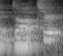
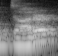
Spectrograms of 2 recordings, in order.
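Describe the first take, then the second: First: "daughter" with a clear T in the middle. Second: "daughter" with the T softened to a tapped R, like "dorer"; daughter with flap. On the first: Teacher gives the first of two pronunciations, "daughter" with sounded T. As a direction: pronounce the T in "daughter". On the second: Teacher gives the second of two pronunciations, "daughter" with tapped middle. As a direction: tap the middle of "daughter" like a quick R. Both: Shown as a demonstration. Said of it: "Se pronuncia daughter ou daughter".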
